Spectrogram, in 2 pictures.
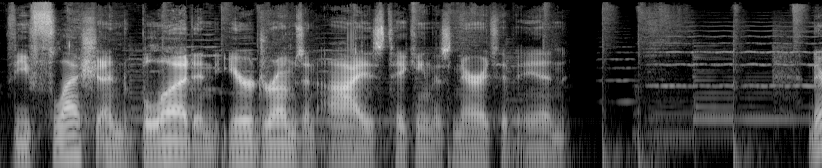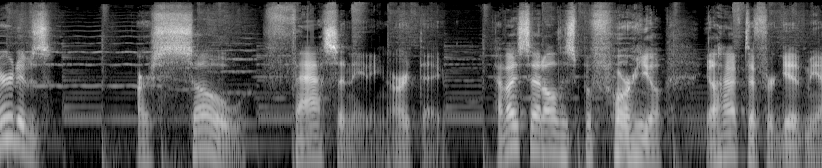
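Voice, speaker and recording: A man acting in an audio drama as a casual, wry young hero and chatty narrator, with an expressive delivery. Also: sits low, heavily acted.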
